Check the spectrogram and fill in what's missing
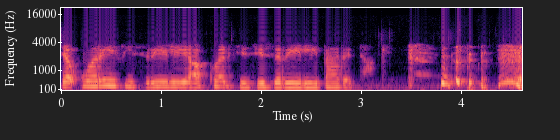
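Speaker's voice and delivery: put-on, slow, hushed half-whispered aside. Half-whispering in character to the priestess about an awkward companion: half-whispering in character. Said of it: "I whisper to her".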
